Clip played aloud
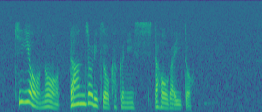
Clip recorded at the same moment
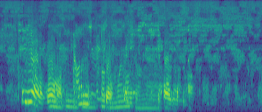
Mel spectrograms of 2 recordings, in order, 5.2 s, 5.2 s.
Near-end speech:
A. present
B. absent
A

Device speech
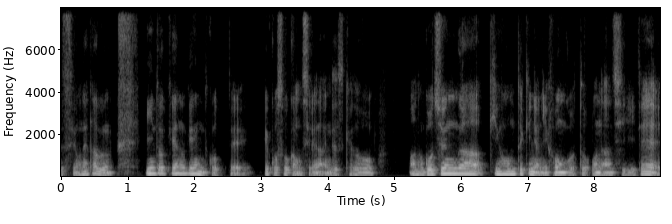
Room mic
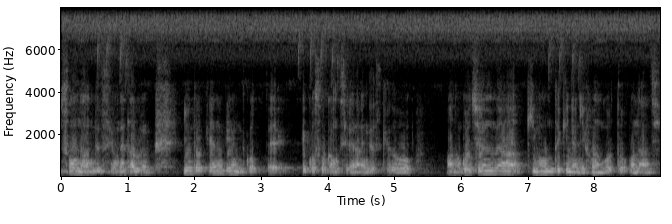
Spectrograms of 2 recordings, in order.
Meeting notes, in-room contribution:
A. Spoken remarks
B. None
B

